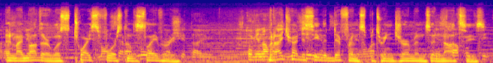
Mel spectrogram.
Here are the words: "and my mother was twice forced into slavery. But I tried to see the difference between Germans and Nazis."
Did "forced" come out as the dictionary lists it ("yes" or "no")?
yes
